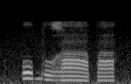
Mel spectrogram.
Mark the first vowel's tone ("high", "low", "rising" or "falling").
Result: high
